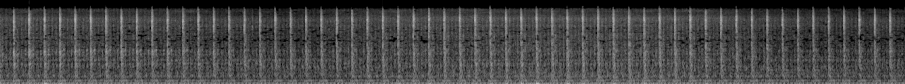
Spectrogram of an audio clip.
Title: فيديو صامت فيه مشكلة صوت خبطة, طقة, تخبيط ,طقطقة, فى محرك السيارة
